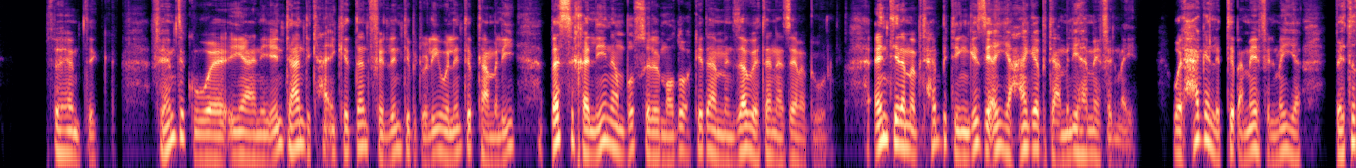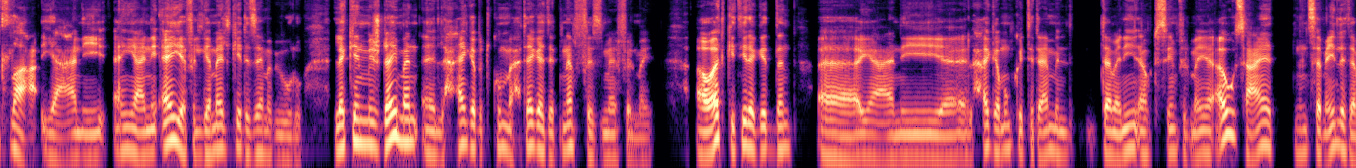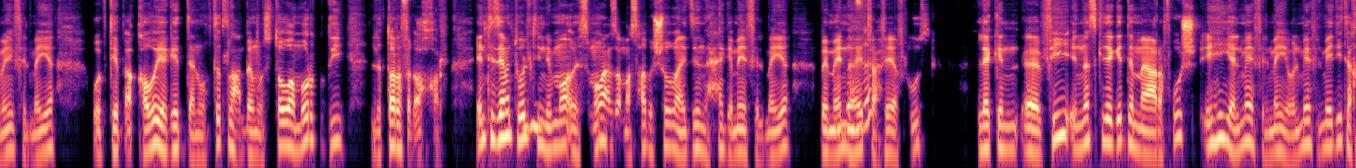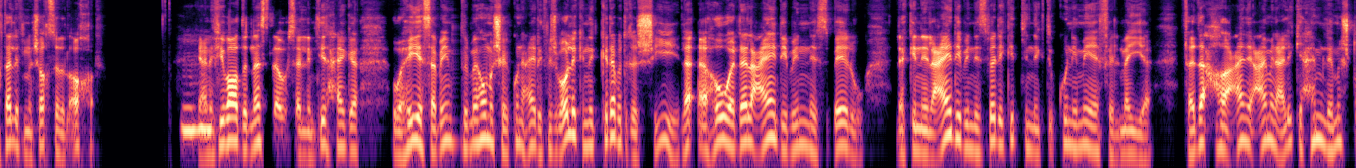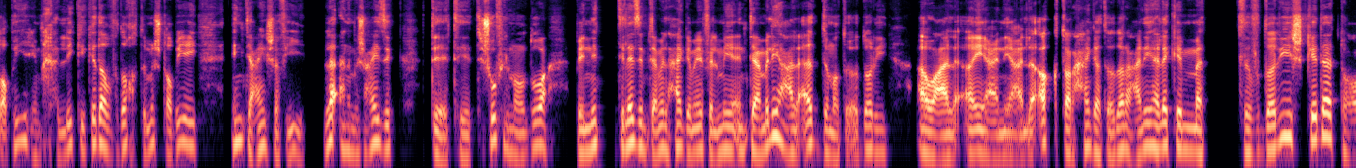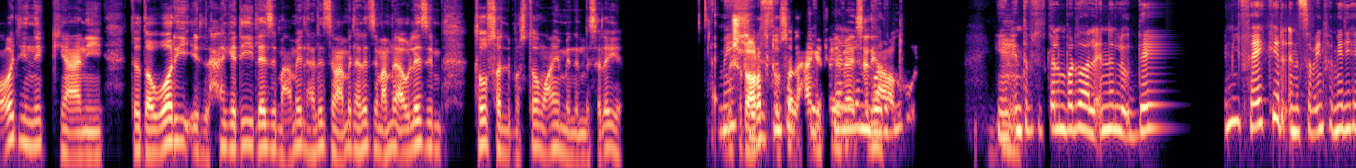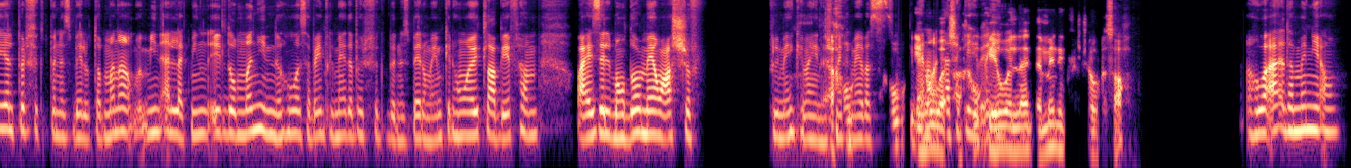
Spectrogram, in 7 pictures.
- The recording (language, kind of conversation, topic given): Arabic, advice, إزاي الكمالية بتمنعك تخلص الشغل أو تتقدّم في المشروع؟
- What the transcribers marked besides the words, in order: tapping; unintelligible speech; distorted speech; static; in English: "الperfect"; in English: "perfect"; other noise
